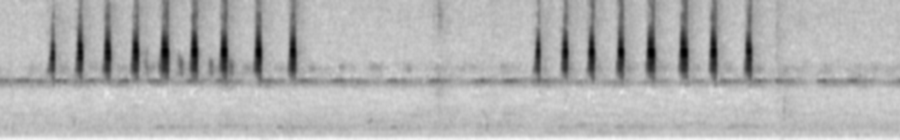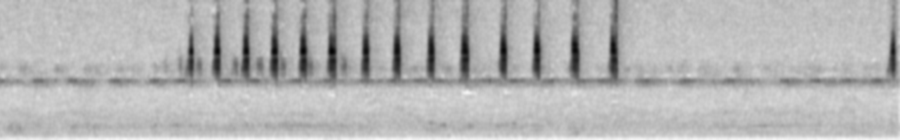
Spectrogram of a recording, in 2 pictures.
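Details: Crickets at night give repeated bursts of short, shrill chirps, around eight to ten per bout, with brief silences between bouts and a constant faint high tone beneath.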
